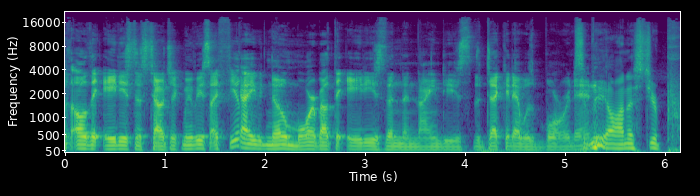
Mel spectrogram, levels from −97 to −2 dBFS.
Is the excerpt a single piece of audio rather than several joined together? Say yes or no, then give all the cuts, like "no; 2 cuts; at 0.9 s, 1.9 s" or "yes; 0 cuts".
no; 1 cut; at 1.7 s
